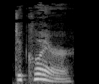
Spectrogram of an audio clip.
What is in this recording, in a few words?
"declare", English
